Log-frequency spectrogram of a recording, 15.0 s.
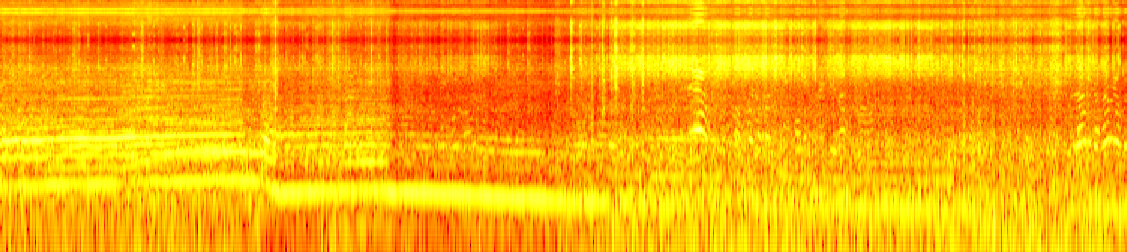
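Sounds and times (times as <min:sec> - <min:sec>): rally car engine at high revs: 0:00.0 - 0:15.0
tyre and road noise on gravel: 0:00.0 - 0:15.0.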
